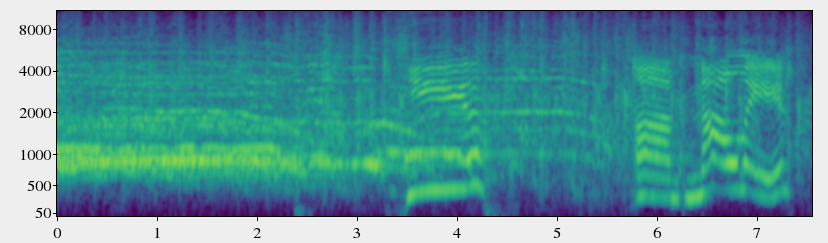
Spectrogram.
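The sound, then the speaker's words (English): A live audience cheers and claps loudly and steadily for their producer, a producer, with several high, rising whoops and shouts cutting through the dense wash of applause. “Which is I really want to thank, like, I want you all to make a lot of noise for our producer, …, right now.”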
